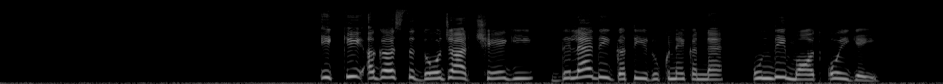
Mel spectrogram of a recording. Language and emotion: Dogri, neutral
